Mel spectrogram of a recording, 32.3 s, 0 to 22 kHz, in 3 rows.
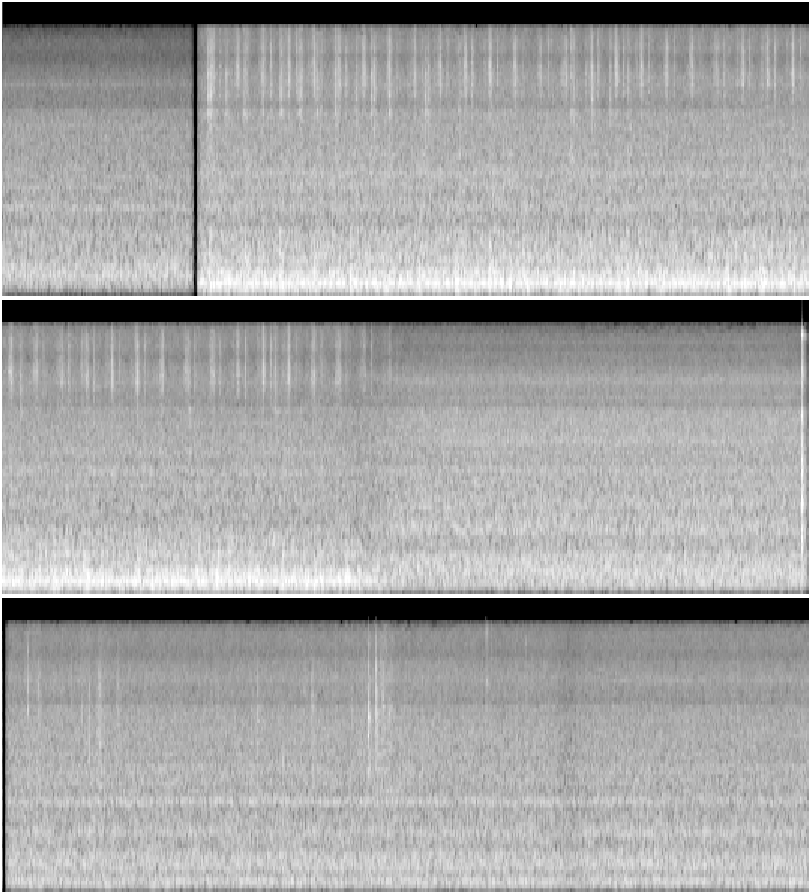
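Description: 35mm film-handling machinery in a projection booth: a motor comes in abruptly a few seconds in, running with a steady low hum and fast fine ticking, then drops back about halfway through to a quieter steady machine hum. A sharp click about two-thirds of the way through.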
